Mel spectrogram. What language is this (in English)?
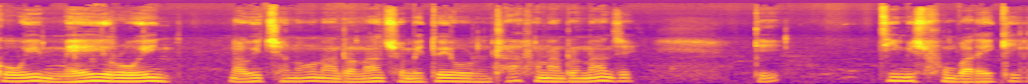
Northern Betsimisaraka Malagasy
